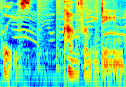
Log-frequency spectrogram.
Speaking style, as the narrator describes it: whispers

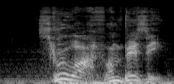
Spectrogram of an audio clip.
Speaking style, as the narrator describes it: growled

